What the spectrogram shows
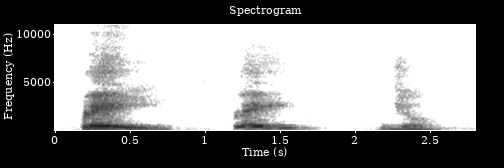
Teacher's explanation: और मैं एक बात आपको बता दूं कि यहाँ पर यह स्ट्रांग है और झ कम स्ट्रांग है, इसलिए प्ले के ऊपर हम यहाँ पर स्ट्रेस देंगे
